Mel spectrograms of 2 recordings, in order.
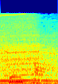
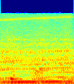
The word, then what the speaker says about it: Countach: And it's Countach, guys, not Countach. The Italian dialect from the region of Italy where that LP 400 Countach in front of us there. Was designed and created. The Italian dialect pronounces it Countach, which means when some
